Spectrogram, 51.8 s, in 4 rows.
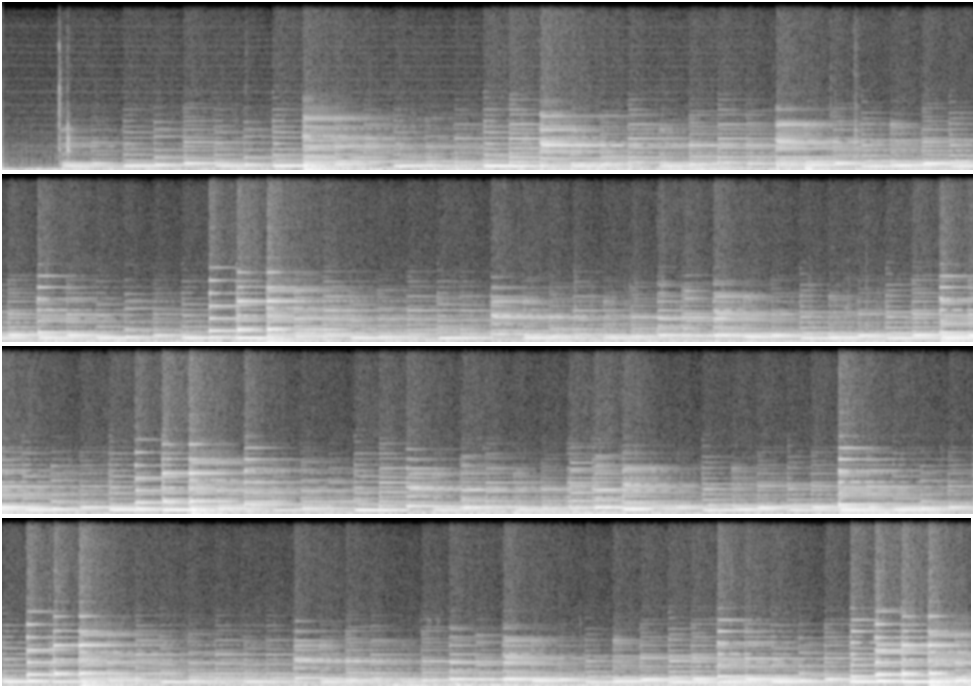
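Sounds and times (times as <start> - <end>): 
instrumental music: 0.0 - 51.7.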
